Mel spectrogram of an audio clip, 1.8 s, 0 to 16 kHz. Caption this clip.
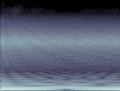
SYNTH BASS 0206
SYNTH SAW BASS
synth, bass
